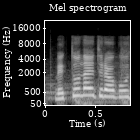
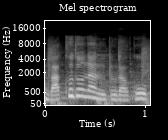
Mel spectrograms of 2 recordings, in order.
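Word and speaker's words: McDonald's: 사실상 맥도날드라는 단어는 일본인들이 제대로 발음하지 못하는 대표적인 단어 중 하나입니다. 맥도날드라고 제대로 발음하는 한국인들과는 다르게 일본인들은 마크도나누도라고 발음을 하고 영어에 더 또한 일본인들은 자라고 발음을 하기 때문입니다.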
